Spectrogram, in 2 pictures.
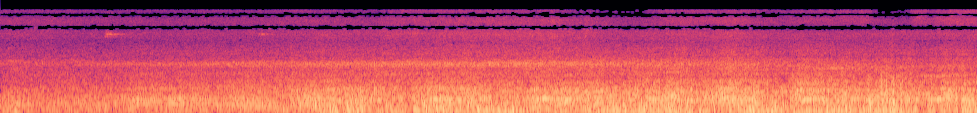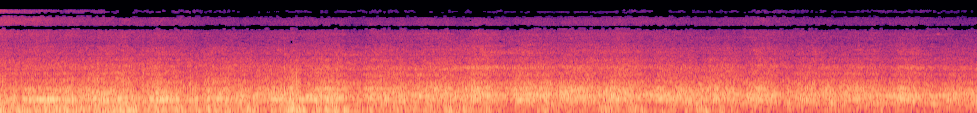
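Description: A train's wheels rattle and squeal along the rails, echoing.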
